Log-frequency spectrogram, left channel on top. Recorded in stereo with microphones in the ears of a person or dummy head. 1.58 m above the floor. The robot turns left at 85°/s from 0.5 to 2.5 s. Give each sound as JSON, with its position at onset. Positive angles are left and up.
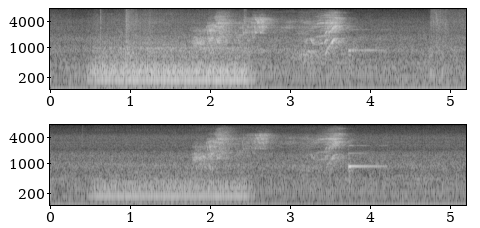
{"t": 1.8, "sound": "a bird", "azimuth_deg": -150, "distance_m": 4.5}
{"t": 3.7, "sound": "a piano", "side_deg": -50, "distance_m": 1.8}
